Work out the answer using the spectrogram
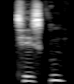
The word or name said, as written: tisken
